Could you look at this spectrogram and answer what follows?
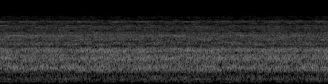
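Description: A hair dryer blows hot air steadily onto a thin clear plastic ornament, a close, loud, even rushing hiss that holds without a break for the whole stretch.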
